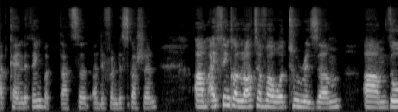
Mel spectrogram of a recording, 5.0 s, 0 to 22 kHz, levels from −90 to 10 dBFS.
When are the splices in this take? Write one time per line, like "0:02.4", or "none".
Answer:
none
